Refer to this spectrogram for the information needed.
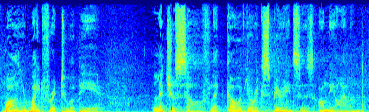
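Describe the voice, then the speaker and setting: A man narrating a scripted guided meditation in a soothing, measured manner, with long pauses and soft, breathy phrase endings. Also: deep voice, fairly even intonation, a little hiss or hum.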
